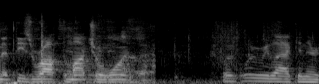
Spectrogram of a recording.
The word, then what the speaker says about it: Macho 1: Pronounced Macho One. That's at least how the announcers used to say it.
